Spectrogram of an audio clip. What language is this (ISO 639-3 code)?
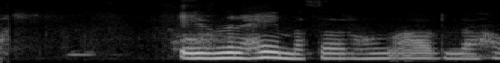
isl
